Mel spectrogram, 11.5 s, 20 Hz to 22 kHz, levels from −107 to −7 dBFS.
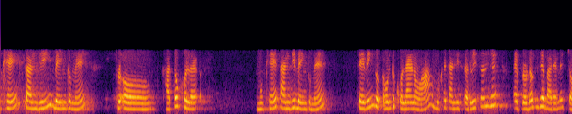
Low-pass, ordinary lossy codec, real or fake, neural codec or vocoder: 3.6 kHz; none; real; none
